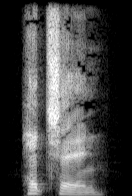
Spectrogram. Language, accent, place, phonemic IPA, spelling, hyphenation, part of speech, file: German, Germany, Berlin, /ˈhɛt͡ʃl̩n/, hätscheln, hät‧scheln, verb, De-hätscheln.ogg
- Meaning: 1. to fondle, feel up 2. to pamper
